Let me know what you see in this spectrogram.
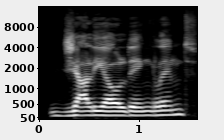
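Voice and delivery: worst possible fake British accent. Chatting with a co-host, a speaker answers their own question in the worst British accent ever. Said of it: "That was the worst British accent ever".

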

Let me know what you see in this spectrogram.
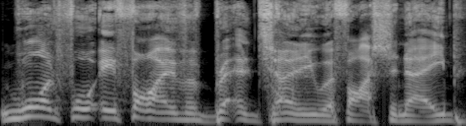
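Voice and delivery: put-on British accent. Podcast hosts trying accents on the episode intro, in an accidental British accent. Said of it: "it went British again".

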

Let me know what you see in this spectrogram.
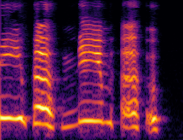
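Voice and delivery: mock, high-pitched calling scream. Retelling a film scene where he goes back to the surface and screams, retelling a scream. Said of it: "surface and screams".

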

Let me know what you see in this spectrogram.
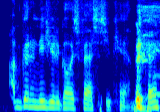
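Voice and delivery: soft, quick, gentle urging. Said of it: "And he goes".

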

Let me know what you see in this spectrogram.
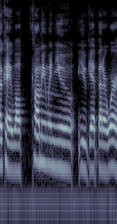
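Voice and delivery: put-on calm tone. Retelling how a man answered someone screaming at him, mock-calm. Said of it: "very calmly says".

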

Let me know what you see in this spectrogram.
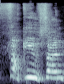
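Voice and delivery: very loud, very high, shrill tough-guy bellow. Retelling a comic scene where Venom answers the sick son: imitating Venom's edgelord yell.

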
